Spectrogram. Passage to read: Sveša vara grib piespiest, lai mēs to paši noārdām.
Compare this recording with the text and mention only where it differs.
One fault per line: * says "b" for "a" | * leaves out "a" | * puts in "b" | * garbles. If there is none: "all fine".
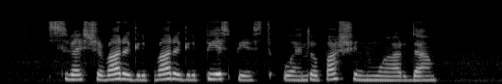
* puts in "vara grib"
* leaves out "mēs"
